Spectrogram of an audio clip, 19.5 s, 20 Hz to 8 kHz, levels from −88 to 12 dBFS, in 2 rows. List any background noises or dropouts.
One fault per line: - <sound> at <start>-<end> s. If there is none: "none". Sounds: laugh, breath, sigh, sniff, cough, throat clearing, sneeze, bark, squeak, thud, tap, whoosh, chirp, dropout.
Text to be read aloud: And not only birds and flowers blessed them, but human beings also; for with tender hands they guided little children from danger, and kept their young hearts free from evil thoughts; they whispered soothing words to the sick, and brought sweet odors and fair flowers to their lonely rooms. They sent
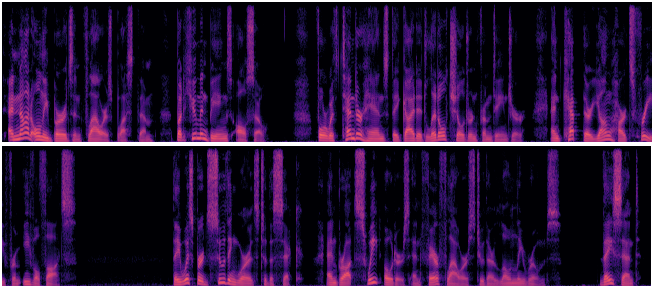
none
